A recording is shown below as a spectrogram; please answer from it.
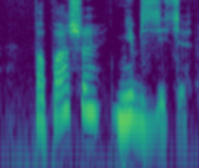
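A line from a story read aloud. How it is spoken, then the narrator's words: Quiet, pointedly restrained. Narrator (Russian): У солдата заходили желваки, но он только сказал тихо и подчеркнуто сдержанно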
